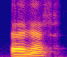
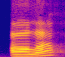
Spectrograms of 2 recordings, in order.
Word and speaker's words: Aleph: And so the forms of the letters, Aleph is a guttural. It's a very silent sound, so it does not make any sound unless it has a vowel underneath it, and then you pronounce the sound of the vowel.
